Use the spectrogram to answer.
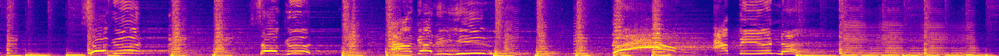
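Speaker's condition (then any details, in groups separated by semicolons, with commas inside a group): No condition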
